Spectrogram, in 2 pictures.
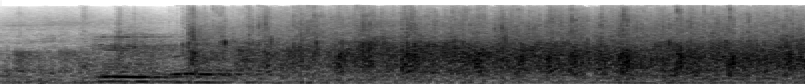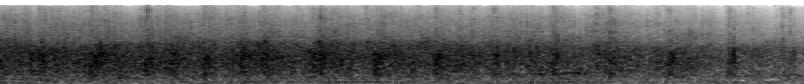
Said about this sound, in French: Je voulais simplement marquer une chose et vous dire que les applaudissements que j'ai entendus, moi j'ai fait tous les congrès de la FF, bien entendu, les applaudissements que j'ai entendus étaient plus forts, plus vigoureux, plus longs.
